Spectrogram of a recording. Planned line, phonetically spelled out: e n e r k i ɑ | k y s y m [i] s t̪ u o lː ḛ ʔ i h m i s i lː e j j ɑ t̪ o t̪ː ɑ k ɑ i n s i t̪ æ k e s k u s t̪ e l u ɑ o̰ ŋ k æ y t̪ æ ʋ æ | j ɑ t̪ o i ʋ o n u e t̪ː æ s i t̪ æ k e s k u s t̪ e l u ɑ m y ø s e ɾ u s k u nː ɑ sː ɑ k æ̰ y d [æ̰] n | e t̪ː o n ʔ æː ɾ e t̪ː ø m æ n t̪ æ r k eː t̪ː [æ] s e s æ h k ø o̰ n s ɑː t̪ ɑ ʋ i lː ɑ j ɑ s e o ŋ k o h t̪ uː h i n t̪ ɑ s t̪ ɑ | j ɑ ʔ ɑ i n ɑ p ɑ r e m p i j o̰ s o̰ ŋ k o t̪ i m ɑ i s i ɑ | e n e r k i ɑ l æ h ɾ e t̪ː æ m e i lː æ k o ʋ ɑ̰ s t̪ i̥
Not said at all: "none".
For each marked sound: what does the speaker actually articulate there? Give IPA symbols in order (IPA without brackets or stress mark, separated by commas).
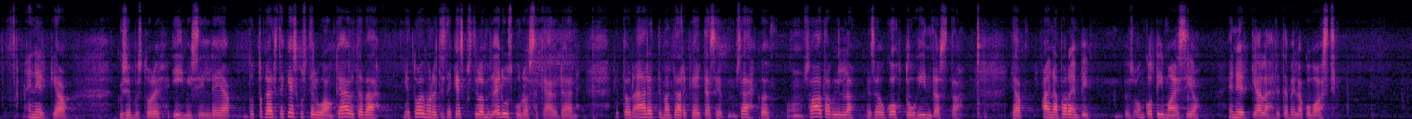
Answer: y, æ̰ː, æ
